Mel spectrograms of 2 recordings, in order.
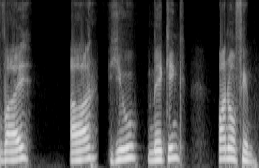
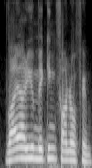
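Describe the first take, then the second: First: Very slow with pauses between word groups; slow, broken into chunks. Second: Said in the usual way. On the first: Shown as a demonstration. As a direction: spell the sentence out piece by piece for students. (धीरे-धीरे, टुकड़ों में रुक-रुक कर)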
